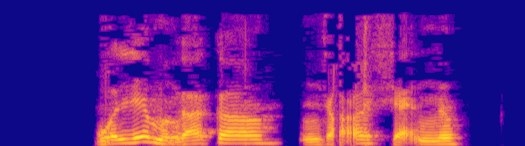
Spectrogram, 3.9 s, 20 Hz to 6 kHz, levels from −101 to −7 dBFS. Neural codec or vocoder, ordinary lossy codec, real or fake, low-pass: codec, 16 kHz in and 24 kHz out, 2.2 kbps, FireRedTTS-2 codec; MP3, 24 kbps; fake; 5.4 kHz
